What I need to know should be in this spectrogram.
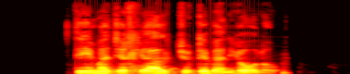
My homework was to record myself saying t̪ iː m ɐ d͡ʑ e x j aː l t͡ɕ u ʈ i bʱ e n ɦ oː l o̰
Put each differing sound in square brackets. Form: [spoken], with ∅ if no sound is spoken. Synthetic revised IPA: t̪ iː m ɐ d͡ʑ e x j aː l t͡ɕ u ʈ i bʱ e n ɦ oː l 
